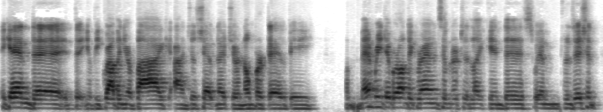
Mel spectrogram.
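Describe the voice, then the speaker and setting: A man who is a triathlete and guest coach, giving relaxed advice full of "like" and "um". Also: lowish voice, moderate pace, recorded from a distance, dull audio. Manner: relaxed, fillers like "like" and "um". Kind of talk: casual advice chat.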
